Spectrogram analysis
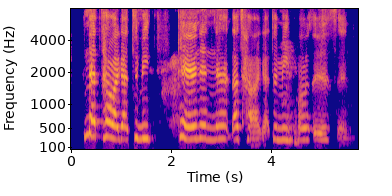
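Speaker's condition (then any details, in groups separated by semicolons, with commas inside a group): Cerebral palsy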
